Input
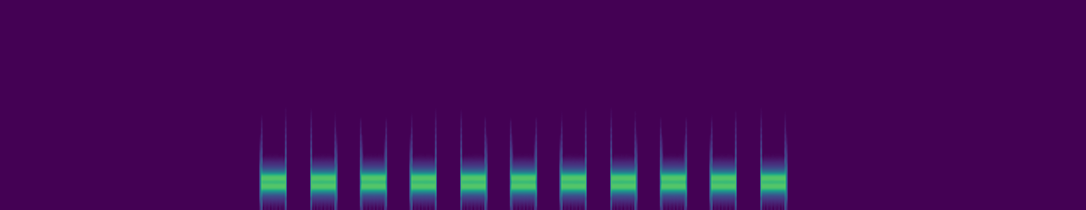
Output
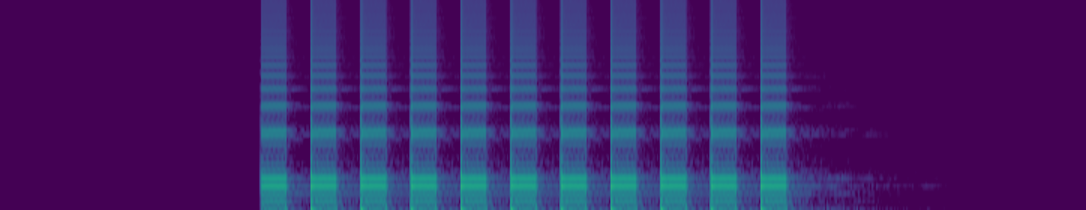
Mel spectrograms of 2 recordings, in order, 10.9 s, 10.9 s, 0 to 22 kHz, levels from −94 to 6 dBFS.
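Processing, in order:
comparator with hysteresis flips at −38 dBFS
power curve on the samples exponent 3
coupled-rooms reverb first 0.5 s, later 3 s, from −18 dB, DRR 13 dB

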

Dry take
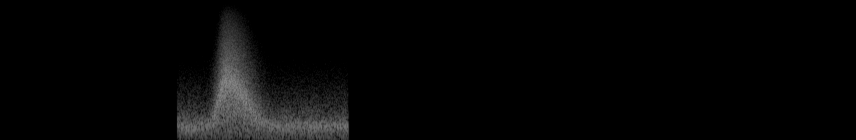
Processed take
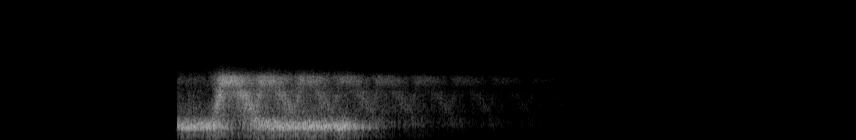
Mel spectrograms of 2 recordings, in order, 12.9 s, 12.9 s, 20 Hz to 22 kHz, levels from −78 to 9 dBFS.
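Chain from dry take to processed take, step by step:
sub-octave generator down 1 octave, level −5 dB
brick-wall band-pass 240–2,800 Hz
parametric band 1,200 Hz −11 dB 0.84 octaves
comb filter 0.8 ms, depth 82%
automatic gain control gain up to 10 dB
leveller curve on the samples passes 1
downward compressor 10 to 1, threshold −18 dBFS, peak gain reduction 8.5 dB
echo with a time of its own for lows and highs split 610 Hz, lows 108 ms, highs 584 ms, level −6 dB
on a send at −12 dB: convolution reverb RT60 0.55 s, pre-delay 78 ms
on the sum: AMR narrowband 7.4 kbit/s 8,000 Hz

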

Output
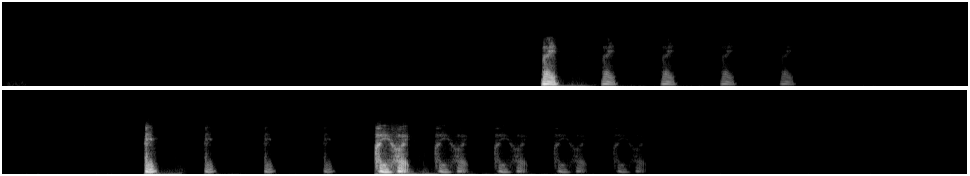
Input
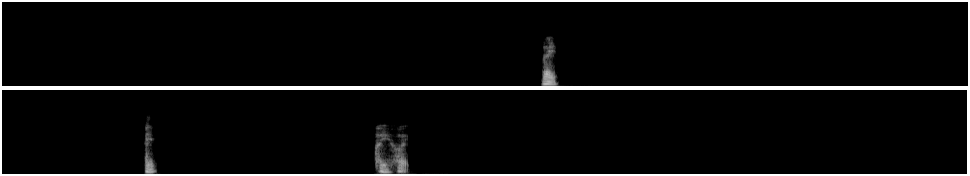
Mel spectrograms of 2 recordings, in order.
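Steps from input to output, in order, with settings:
mu-law and A-law mismatch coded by mu
downward expander −55 dBFS
parametric band 640 Hz −9 dB 2 octaves
in parallel at −0.5 dB: downward compressor, threshold −34 dBFS, peak gain reduction 14.5 dB
on the sum: Gaussian smoothing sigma 3.1 samples
on a send: repeating echo 595 ms, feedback 57%, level −20.5 dB
on the sum: boost into a limiter +15.5 dB
level −3 dB

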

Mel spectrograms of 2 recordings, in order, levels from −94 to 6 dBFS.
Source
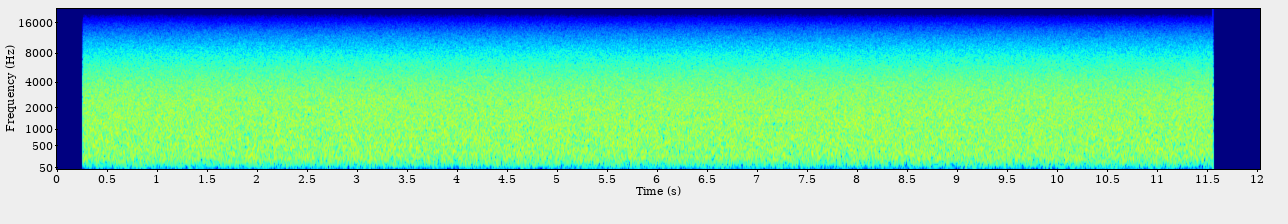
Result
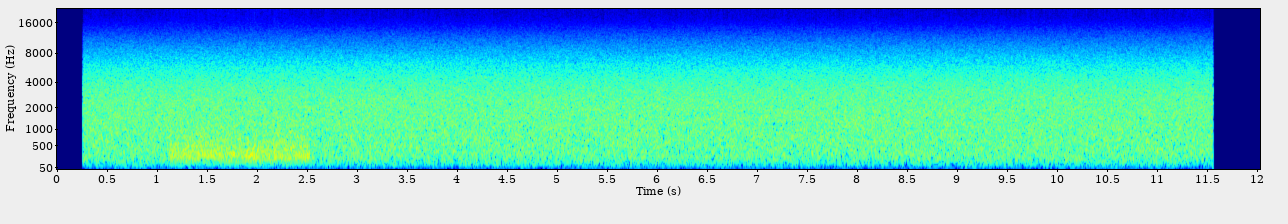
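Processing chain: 0:01.12–0:02.53: parametric band 280 Hz +10 dB 1.6 octaves
in parallel at −10 dB: floating-point word with a short mantissa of 2 bits
on the sum: level −8 dB

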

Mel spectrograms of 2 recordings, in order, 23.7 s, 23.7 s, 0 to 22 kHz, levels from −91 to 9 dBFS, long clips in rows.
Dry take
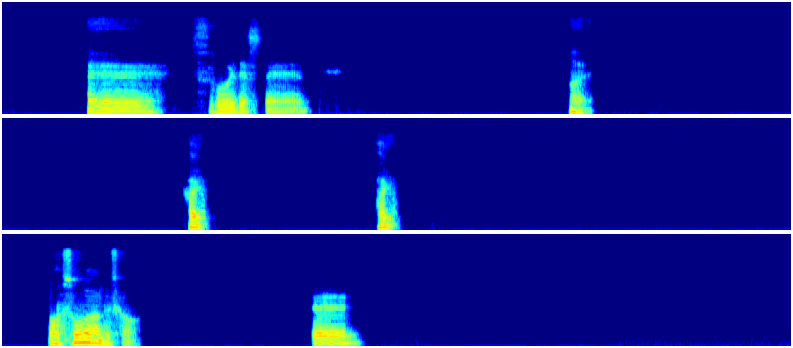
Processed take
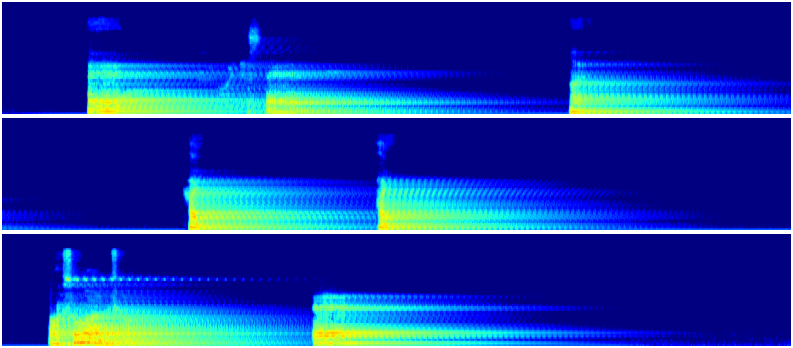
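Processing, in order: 0:01.18–0:02.45: resonant band-pass 630 Hz → 2,600 Hz, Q 4.6
spring reverb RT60 3.3 s, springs 54 ms, chirp 35 ms, DRR 1 dB

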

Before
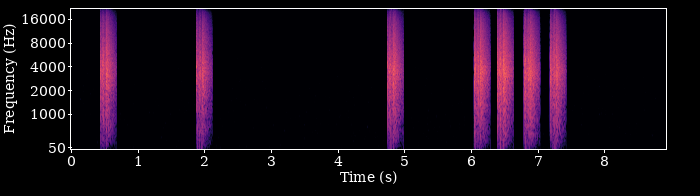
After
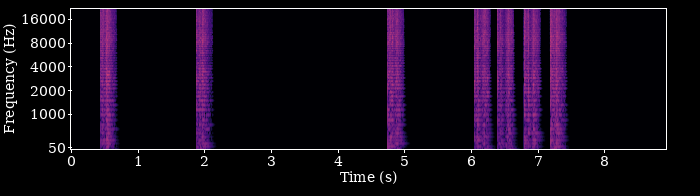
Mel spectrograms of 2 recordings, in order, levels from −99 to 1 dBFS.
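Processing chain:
gap after every zero crossing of 0.11 ms
high-shelf EQ 5,800 Hz +11 dB
0:04.79–0:07.23: compressor whose output falls as the input rises −32 dBFS, ratio −0.5
stiff-string resonator 85 Hz, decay 0.24 s, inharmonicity 0.008
level +1 dB

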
